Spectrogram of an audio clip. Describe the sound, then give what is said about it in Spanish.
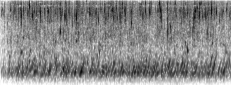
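Water pours steadily into water for about three seconds, a continuous splashing trickle with a bubbly, dripping texture, imitating raindrops falling onto a surface of water. “¿Cómo sonarán las gotas de lluvia cayendo en el agua?”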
